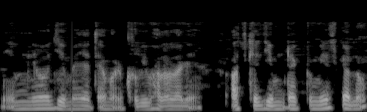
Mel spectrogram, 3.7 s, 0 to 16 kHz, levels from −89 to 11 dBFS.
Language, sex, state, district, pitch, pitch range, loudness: Bengali, male, West Bengal, Kolkata, 115 Hz, 110-120 Hz, -31 LUFS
